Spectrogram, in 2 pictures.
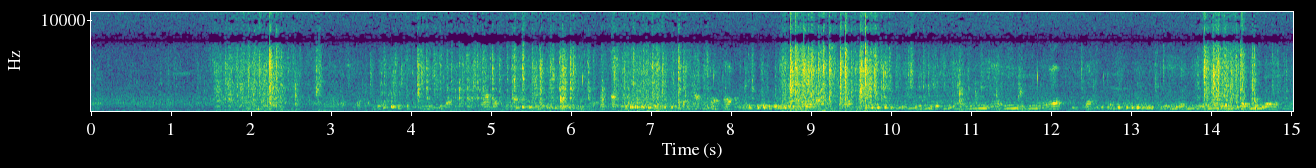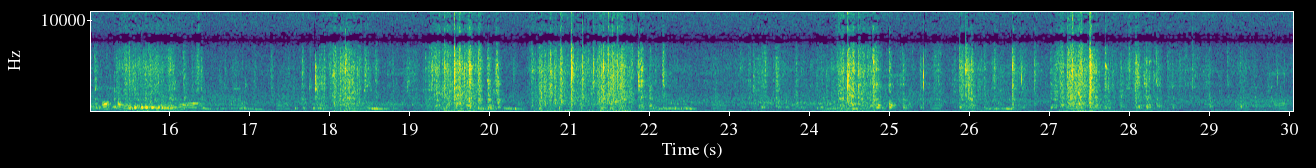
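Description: A loft of Arabian trumpeter pigeons cooing, several birds calling over one another, busiest in the first half and thinning out later. It is ordinary cooing, not the drumming trumpet call the breed is kept for. A few short sharp noises cut in now and then.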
